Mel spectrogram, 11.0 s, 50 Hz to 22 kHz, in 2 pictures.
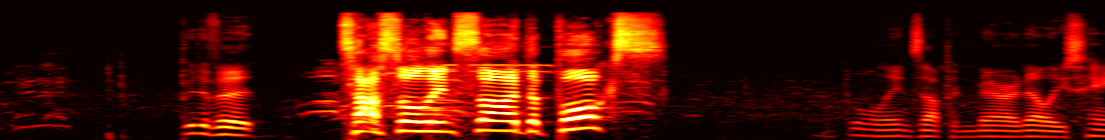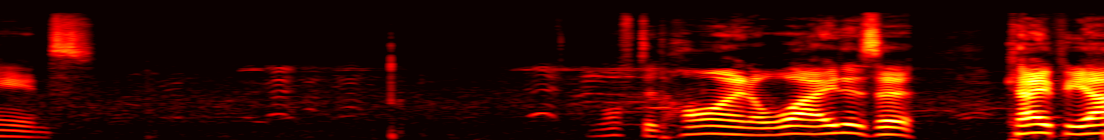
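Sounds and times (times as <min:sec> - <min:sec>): distant players' voices: 0:00.2 - 0:11.0.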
